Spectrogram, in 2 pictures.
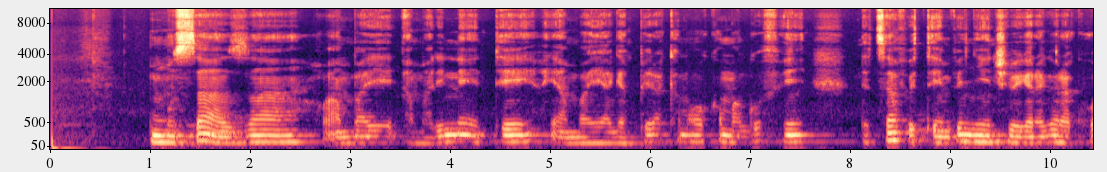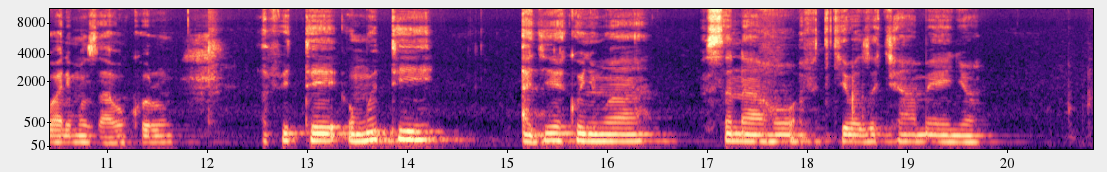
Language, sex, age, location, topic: Kinyarwanda, male, 18-24, Huye, health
